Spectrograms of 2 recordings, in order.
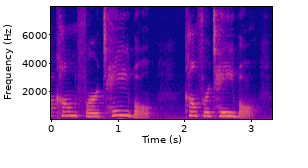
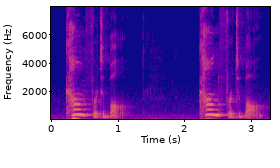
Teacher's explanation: na verdade a sílaba mais forte vai ser a primeira em inglês. Então, muita gente fala comfortable, comfortable, mas na verdade é comfortable.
